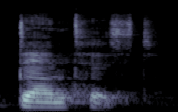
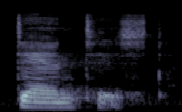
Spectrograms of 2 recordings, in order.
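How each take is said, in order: First: It is said in a British accent. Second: The same.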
